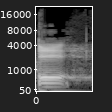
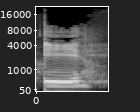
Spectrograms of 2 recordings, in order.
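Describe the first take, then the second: First: The vowel is open, as in Rio. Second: The vowel is closed, as in other states.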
